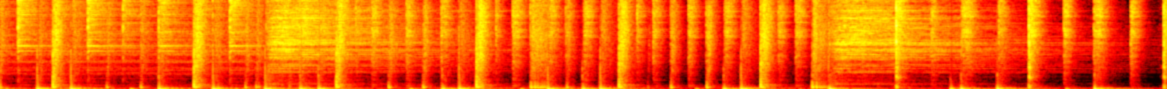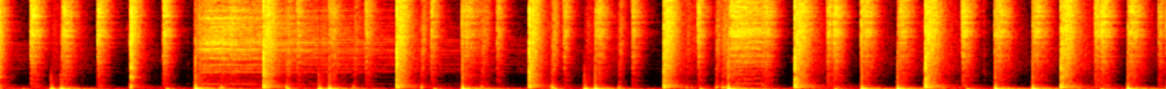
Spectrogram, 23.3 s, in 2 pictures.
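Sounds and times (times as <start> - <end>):
crisp drum beats: 0.0 - 23.3.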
